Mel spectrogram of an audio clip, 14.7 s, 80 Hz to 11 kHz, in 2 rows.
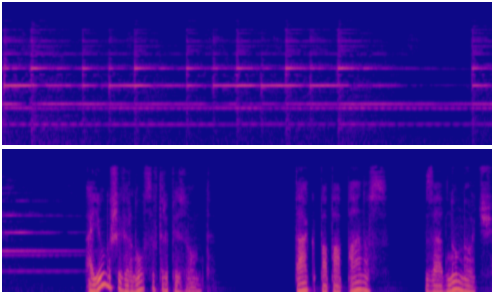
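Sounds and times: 
church bell rung by a priest at a village church: 0.0 - 8.6
speech: 8.6 - 10.5, 11.8 - 14.6.

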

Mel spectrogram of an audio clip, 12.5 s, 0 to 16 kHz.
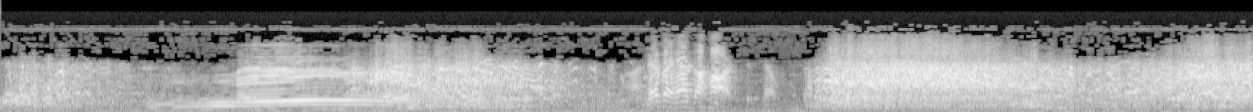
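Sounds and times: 
laughter: 0.0 - 7.4, 8.0 - 12.5
cow being ridden mooing: 1.5 - 3.9.

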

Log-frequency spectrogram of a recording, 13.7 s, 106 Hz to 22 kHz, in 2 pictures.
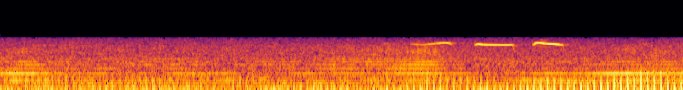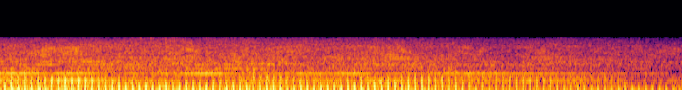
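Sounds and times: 
steady low rumble: 0.0 - 13.6
chestnut-crowned antpitta Grallaria ruficapilla whistling three pure notes on a farm in Bogota Colombia: 4.1 - 5.7.

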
